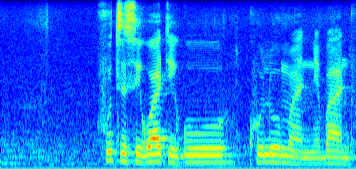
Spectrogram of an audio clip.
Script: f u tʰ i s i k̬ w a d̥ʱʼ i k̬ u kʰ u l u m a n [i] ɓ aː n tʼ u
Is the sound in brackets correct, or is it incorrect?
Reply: incorrect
